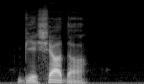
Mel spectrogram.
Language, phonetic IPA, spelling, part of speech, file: Polish, [bʲjɛ̇ˈɕada], biesiada, noun, Pl-biesiada.ogg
